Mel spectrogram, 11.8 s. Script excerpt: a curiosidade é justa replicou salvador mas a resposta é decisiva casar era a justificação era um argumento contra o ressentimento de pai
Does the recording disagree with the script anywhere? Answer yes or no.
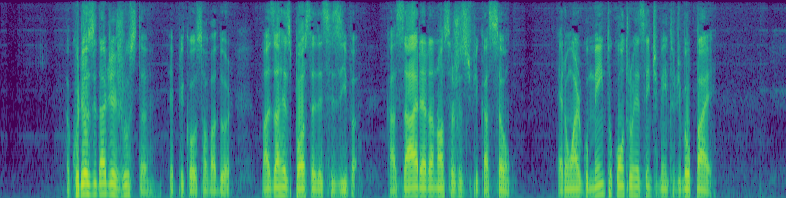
yes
